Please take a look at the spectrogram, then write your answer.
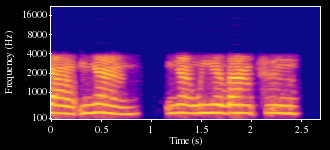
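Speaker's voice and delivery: tiny, squeaky voice, very high and slow. Mocking a rival's way of talking: imitating a squeaky voice. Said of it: "you know his little squeaky".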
